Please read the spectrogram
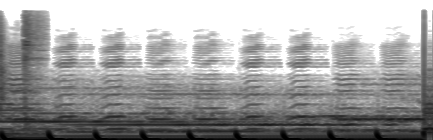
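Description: Electronic house beat playing: a four-on-the-floor kick drum thumping about twice a second under sustained chords. The bright hi-hats and claps drop out about half a second in, leaving the kick and chords with only faint high ticks.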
